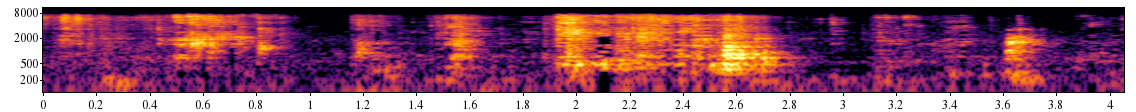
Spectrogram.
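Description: Faint crinkling and rustling of a trading-card pack's foil wrapper and the cards being handled, in short scattered bursts.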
